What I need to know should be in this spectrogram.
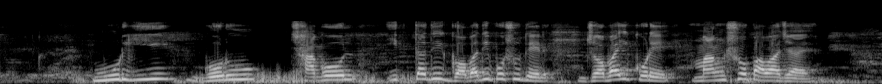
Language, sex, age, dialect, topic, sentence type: Bengali, male, 18-24, Standard Colloquial, agriculture, statement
